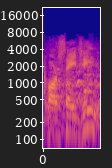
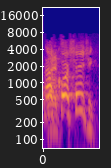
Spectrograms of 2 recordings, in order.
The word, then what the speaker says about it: corsage: No, not corsage. Corsage. That's corsage. Spelled A-G-E is pronounced like odd, as in corsage or garage.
